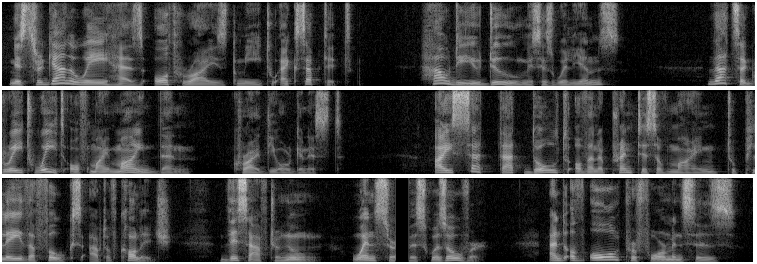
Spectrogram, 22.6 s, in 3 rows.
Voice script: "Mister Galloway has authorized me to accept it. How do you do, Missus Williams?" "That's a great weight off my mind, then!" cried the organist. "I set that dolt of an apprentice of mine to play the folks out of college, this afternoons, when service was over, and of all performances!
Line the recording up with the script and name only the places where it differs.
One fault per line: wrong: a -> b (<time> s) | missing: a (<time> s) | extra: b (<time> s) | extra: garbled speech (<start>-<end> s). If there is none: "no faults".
wrong: afternoons -> afternoon (17.5 s)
